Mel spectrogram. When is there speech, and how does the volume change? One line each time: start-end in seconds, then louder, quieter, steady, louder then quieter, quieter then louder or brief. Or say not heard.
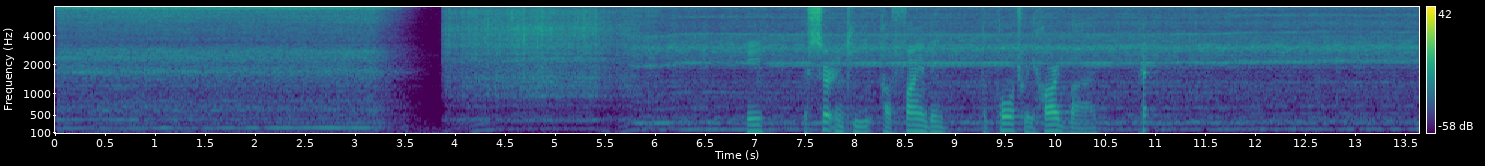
6.9-10.9 steady.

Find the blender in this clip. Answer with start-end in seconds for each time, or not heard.
0.0-13.5.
